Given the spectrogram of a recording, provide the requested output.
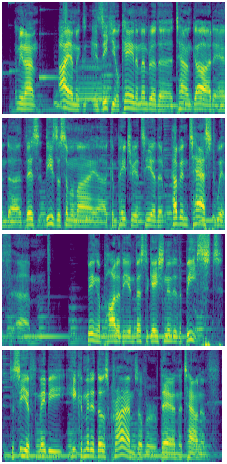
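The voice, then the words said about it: Speaks in a put-on accent. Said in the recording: “That is really hard to do with an accent... with an accent, it's really hard”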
